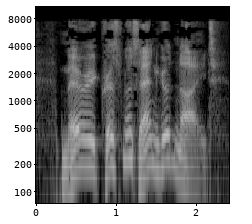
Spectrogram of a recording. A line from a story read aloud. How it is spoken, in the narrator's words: The driver called out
